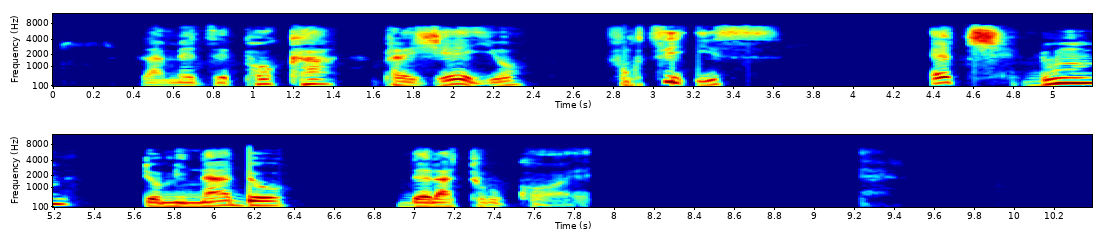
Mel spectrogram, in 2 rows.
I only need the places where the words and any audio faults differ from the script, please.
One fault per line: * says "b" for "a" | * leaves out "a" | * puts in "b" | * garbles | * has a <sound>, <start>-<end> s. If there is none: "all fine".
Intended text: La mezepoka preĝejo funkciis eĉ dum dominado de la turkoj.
all fine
